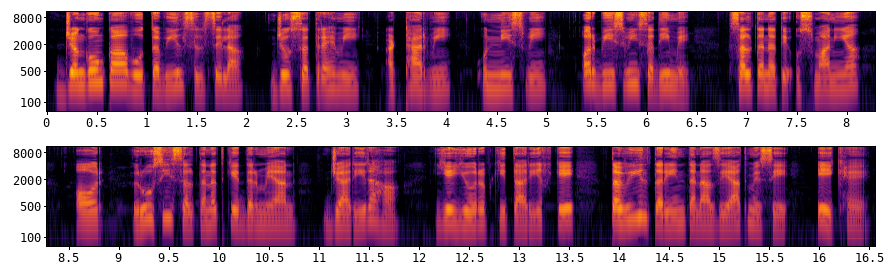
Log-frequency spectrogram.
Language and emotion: Urdu, neutral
